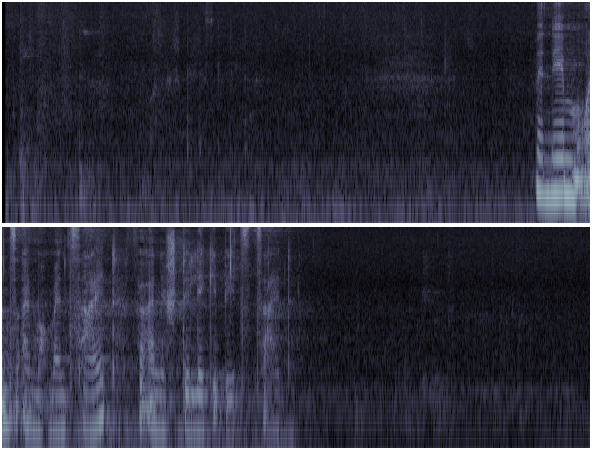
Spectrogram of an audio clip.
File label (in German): predigten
